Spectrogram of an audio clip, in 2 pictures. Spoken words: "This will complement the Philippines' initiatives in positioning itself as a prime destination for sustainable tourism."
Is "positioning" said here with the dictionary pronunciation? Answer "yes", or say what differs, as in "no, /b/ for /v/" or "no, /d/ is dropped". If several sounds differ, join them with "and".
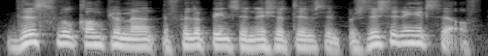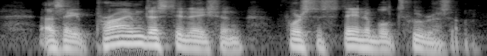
yes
